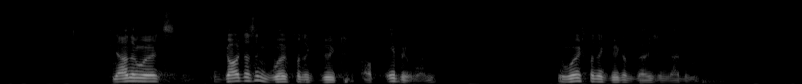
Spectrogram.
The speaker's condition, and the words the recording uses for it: Cleft palate. Now, I was born with a cleft palate. That's why I talk so funny.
